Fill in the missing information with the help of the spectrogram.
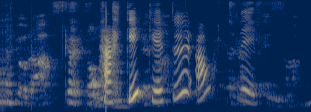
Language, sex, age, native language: Icelandic, female, 10, Icelandic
